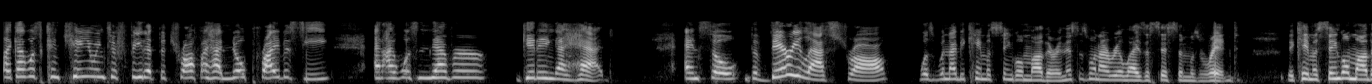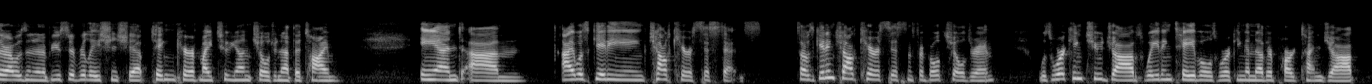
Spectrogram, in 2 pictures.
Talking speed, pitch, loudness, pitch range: 195 wpm, 225 Hz, -19 LUFS, 195-280 Hz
